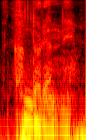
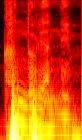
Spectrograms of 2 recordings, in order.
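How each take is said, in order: First: Softer second call. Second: Servant calling out. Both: Acted. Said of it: "종이 쪼르륵 달려가서".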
